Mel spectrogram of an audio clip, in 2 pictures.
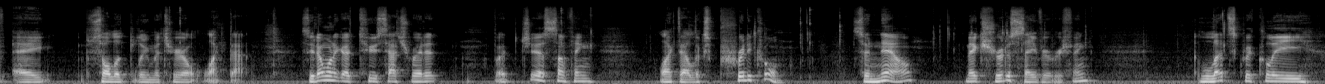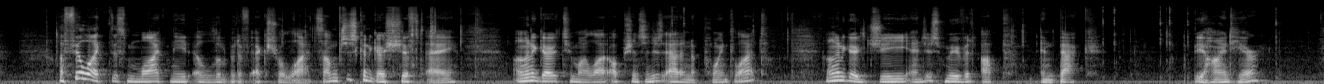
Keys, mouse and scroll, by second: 0.4 scroll up 1, 1.9 click, 7.8 z, 8.9-9.4 scroll down 2, 10.5-10.9 scroll up 1, 14.6 z, 20.1 shift+a, 21.9 g, 24.5 click, 24.6 z, 25.1-26.4 middle drag.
